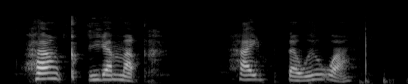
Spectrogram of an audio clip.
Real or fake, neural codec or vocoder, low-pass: fake; vocoder, 22.05 kHz, 80 mel bands, Vocos; 9.9 kHz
